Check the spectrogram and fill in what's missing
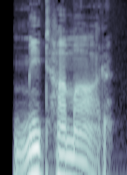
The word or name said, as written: मीठा-मार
